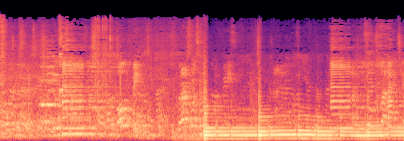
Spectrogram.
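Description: Live band playing electric guitar and keyboard, with voices in the room. About four seconds in, a steady held chord comes in under the guitar notes.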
